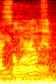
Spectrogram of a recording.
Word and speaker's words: Silmarillion: Yeah, Silmarillion.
